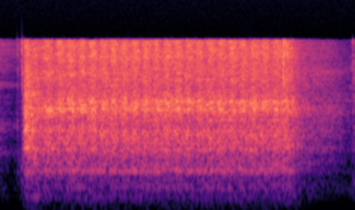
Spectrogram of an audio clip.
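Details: Car that would not start, cranked again after adding about five liters of diesel; even, brisk cranking for about four seconds with no firing or pickup; cranks but won't start.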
